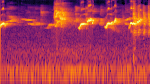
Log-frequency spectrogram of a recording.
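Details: Cucak cungkok bulbul master song for rousing a magpie-robin: drawn-out thin whistle, a harsh burst, then a series of rising whistled slurs about twice a second.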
